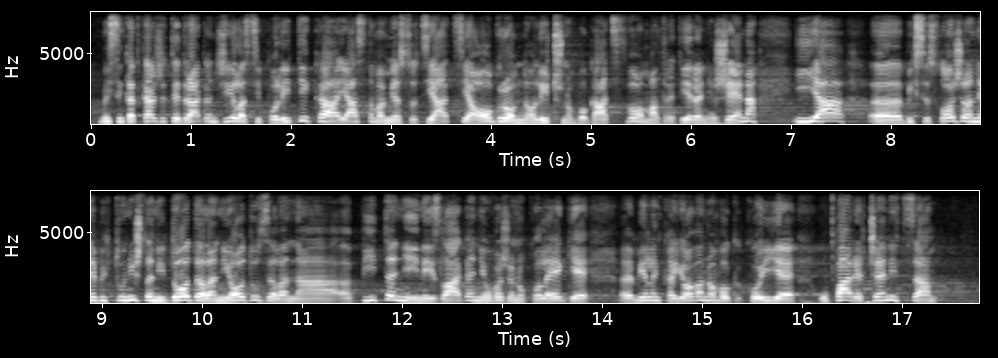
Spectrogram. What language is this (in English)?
Serbian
